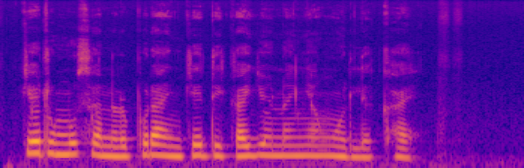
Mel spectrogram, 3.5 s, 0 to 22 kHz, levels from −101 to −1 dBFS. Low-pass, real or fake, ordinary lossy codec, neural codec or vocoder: none; real; none; none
